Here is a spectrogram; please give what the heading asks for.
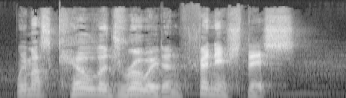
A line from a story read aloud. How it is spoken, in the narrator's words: cried Maelstrom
